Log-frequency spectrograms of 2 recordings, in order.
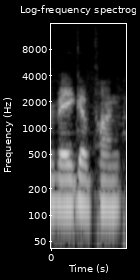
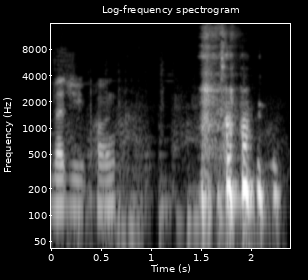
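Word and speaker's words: Vegapunk: is this guy this is on fire dr vega punk made this guy it's pronounced veggie punk what if he is just like a vegetable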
